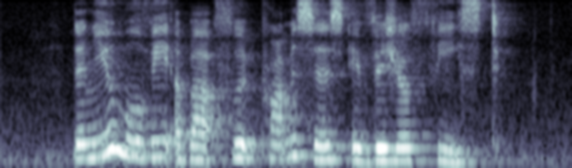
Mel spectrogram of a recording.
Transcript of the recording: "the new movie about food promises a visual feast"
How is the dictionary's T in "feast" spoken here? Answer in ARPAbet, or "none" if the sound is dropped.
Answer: T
